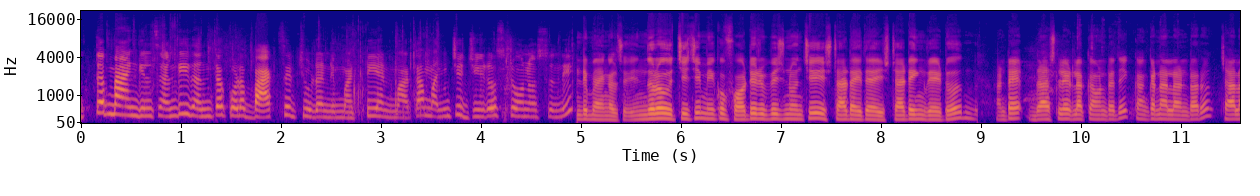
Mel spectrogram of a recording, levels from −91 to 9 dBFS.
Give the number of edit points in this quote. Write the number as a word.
two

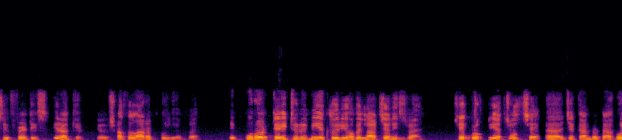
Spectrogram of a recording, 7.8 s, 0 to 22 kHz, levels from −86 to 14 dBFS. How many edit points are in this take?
one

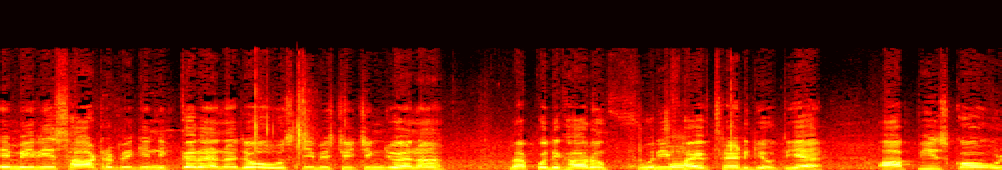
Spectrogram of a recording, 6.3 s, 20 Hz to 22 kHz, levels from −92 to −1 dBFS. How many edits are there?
zero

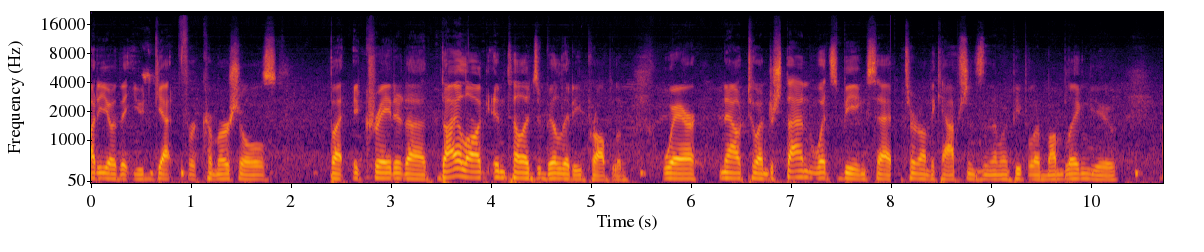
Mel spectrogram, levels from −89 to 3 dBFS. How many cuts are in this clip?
two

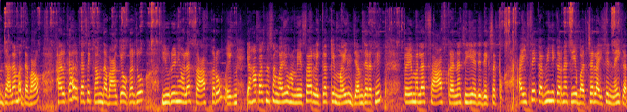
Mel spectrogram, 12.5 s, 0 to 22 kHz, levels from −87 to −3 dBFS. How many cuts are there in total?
two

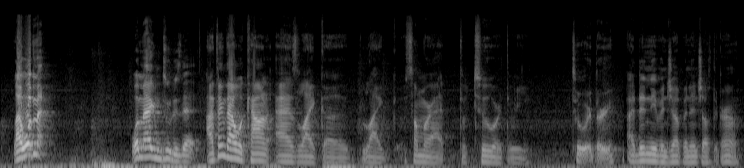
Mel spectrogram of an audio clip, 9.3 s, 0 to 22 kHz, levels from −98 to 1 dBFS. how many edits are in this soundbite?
one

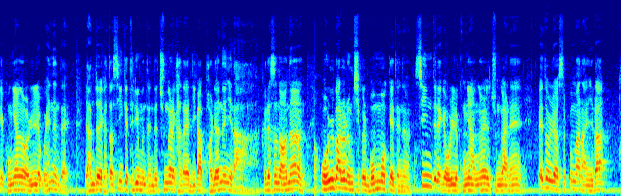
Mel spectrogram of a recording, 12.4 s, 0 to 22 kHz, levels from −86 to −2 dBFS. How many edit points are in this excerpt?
three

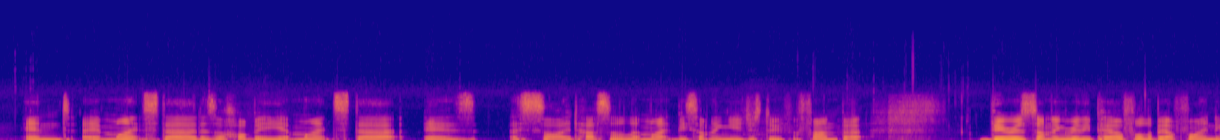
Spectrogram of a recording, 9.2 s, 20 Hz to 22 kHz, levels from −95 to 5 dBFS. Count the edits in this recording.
one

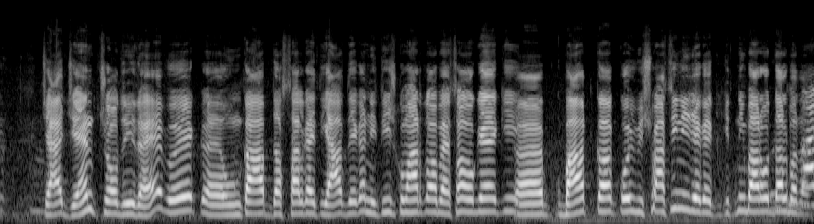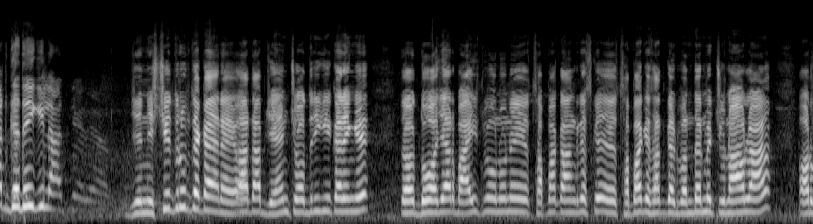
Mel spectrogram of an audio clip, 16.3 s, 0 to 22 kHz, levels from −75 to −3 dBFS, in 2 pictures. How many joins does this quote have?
two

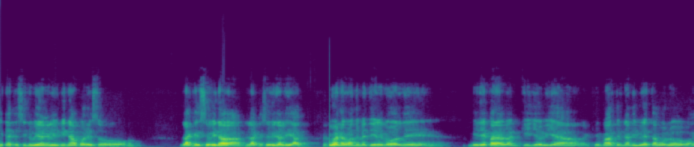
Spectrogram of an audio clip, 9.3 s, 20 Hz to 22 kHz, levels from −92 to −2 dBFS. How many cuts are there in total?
one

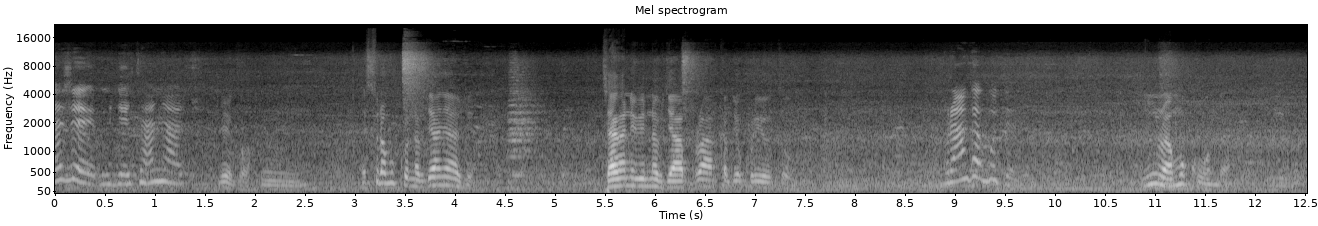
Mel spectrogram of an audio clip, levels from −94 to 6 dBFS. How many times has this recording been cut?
zero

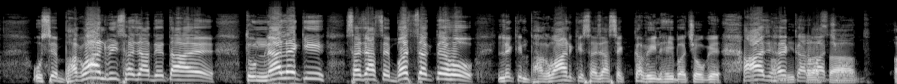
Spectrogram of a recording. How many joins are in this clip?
one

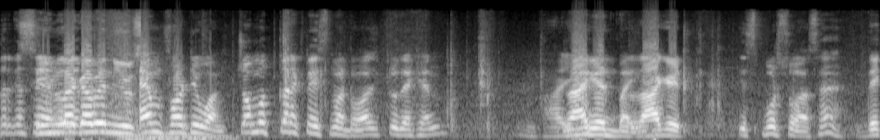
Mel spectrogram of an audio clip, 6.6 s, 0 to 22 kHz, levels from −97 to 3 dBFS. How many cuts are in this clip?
one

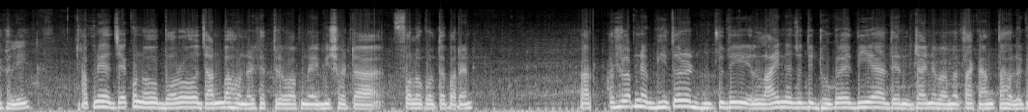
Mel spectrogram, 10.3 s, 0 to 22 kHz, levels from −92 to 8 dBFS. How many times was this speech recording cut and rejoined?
one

